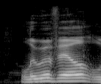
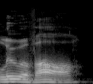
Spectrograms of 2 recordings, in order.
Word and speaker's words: Louisville: There's five ways to say it. Okay, what are the five ways? Louisville, Louisville, Louisville, Louisville, and Louisville, with a silent double L, which is the Spanish...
